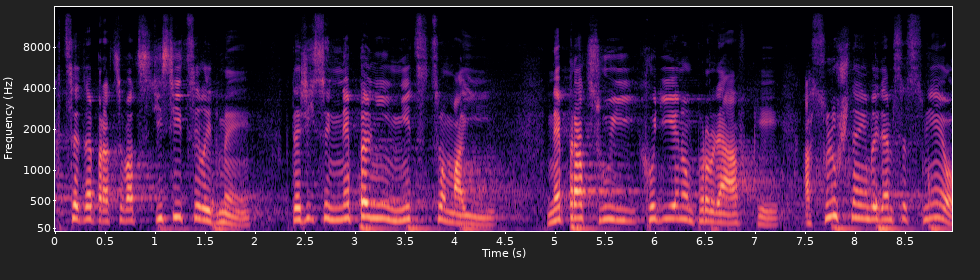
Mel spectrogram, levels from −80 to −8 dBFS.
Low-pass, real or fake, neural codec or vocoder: 14.4 kHz; real; none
